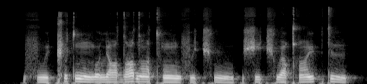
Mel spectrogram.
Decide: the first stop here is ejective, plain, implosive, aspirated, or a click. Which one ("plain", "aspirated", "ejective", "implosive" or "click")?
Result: click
